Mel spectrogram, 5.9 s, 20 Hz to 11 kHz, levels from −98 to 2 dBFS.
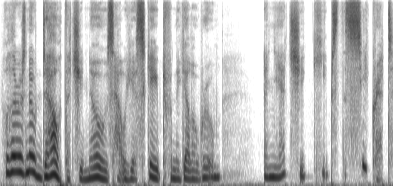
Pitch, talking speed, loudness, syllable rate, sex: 190 Hz, 215 wpm, -21 LUFS, 5.1 syllables/s, female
